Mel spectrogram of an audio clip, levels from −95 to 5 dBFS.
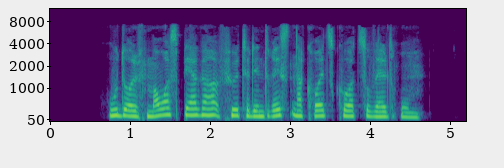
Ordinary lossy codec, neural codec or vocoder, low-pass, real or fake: MP3, 96 kbps; none; 7.2 kHz; real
